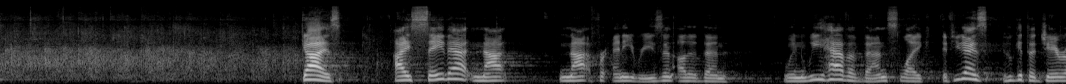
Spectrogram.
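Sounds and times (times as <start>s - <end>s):
audience applause: 0.0s - 3.3s
speech: 3.0s - 10.6s.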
